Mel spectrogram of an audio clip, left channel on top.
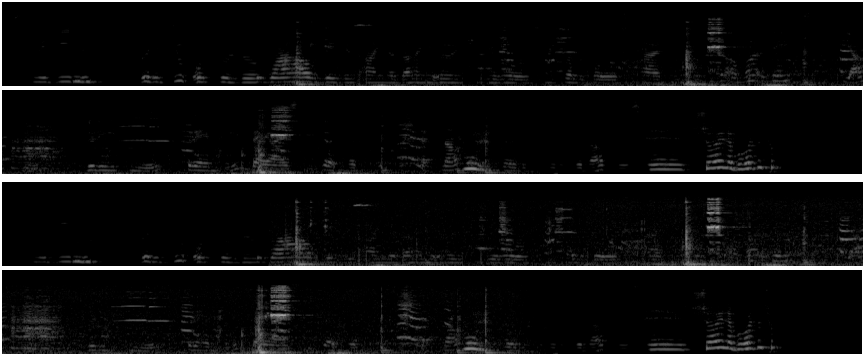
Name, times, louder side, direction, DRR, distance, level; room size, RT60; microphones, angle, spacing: voice 1, 0.3-0.9 1.4-6.8 7.2-7.9 8.4-9.0 9.4-10.2 10.5-13.8 14.1-14.9, left 3 dB, 75° left, 0.8 m, -58 dB
sound 1, 2.7-14.0, right 9 dB, 55° right, 0.3 m, -42 dB
voice 2, 13.2-13.5 15.0-16.3, right 1 dB, 10° right, 0.7 m, -46 dB
3.8 x 2.6 x 2.9 m
head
